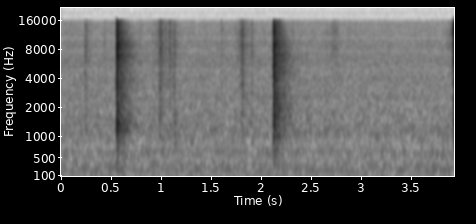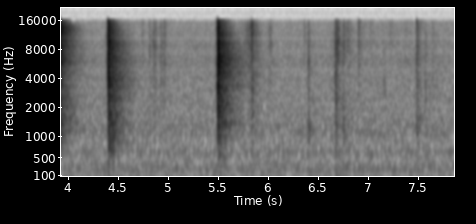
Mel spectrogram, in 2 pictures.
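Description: The plastic snap-clips of an HP laptop's bottom case pop loose one after another as the cover is pried open along its seam with a pry tool. There are five sharp clicks spread over several seconds, with fainter ticks between them.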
